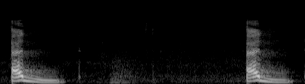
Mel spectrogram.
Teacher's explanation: لما يقول الواحد منا أد أد، جيم غير مقلقلة، أد أد، هل لاحظتم كيف أن الصوت قد انقفل تماما عند وسط اللسان وانتهت الأسهم التي عبرنا عنها بجريان الصوت من الوترين الصوتيين إلى مخرج الجيم وقد انقفل المخرج تماما؟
